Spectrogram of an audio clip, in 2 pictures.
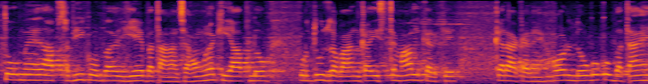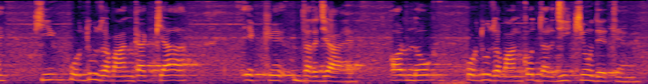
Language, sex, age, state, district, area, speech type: Urdu, male, 18-30, Uttar Pradesh, Shahjahanpur, urban, spontaneous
